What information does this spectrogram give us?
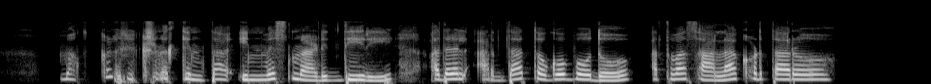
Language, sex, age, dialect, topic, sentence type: Kannada, female, 31-35, Dharwad Kannada, banking, question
